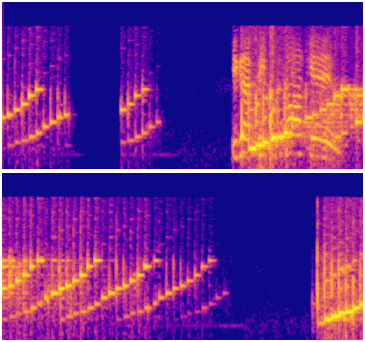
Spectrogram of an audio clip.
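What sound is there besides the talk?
cell phone ringtone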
